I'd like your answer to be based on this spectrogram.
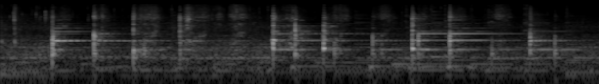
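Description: Mushrooms stir-fried in oyster sauce in a pan, with a utensil clinking and scraping against the metal in irregular close knocks and rattles, with no talk.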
